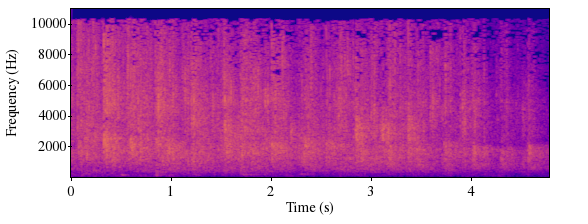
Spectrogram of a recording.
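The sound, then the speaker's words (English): Applause from an audience welcoming a speaker to the stage at a church service: dense, steady clapping that holds evenly throughout, with no voices over it. “Why don't you give her a warm welcome?”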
